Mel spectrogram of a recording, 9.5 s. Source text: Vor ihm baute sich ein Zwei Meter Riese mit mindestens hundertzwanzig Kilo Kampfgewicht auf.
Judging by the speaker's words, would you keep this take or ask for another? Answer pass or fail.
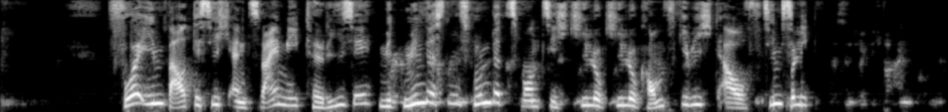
fail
